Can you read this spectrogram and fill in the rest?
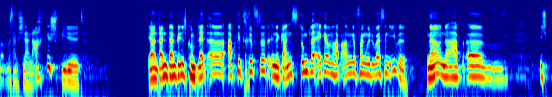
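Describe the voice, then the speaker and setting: A man in his thirties hosting a reaction video, rambling and joking casually at a close microphone. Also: medium pitch. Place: small streaming room indoors.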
